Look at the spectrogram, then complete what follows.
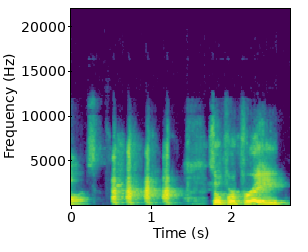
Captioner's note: laughs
